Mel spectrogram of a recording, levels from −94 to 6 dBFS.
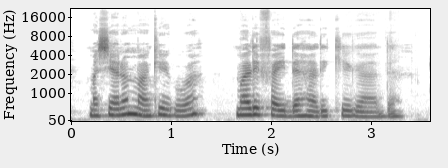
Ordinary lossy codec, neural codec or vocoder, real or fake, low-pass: none; none; real; none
